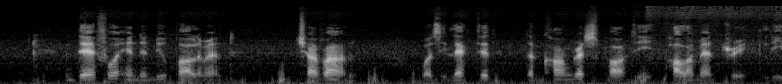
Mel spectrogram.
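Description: Pre-emphasis left on from 6.46 s to the end of the speech clip at 7.82 s: the treble rises to about 11 dB above the 1 kHz level by 10 kHz, a shape matching the FM 50 µs curve. The high-frequency lift applied before transmission was never undone by the corresponding de-emphasis, so this final stretch turns abruptly thin and bright, with sibilants hissing and edgy.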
